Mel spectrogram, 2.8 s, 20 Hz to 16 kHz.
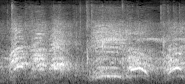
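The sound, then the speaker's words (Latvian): A large crowd chants in unison at a street demonstration led by Pashinyan in Republic Square in central Yerevan, Armenia, on a Sunday evening, many voices rising and falling together in a steady, repeated rhythmic phrase that stays loud throughout. “Pēcpusdienā Pašinjans devās gājienu galvgalī cilvēku straumēm plūstot uz Erevānas centrālo republikas laukumu, uz vēl 1000 cilvēku demonstrāciju svētdienas vakarā, ko viņš pats nosauca par ārkārtīgi svarīgu.”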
